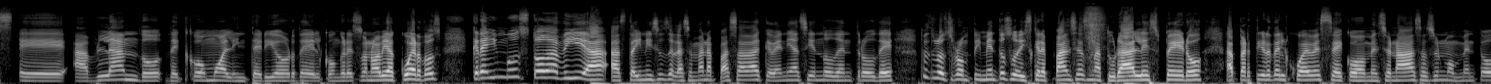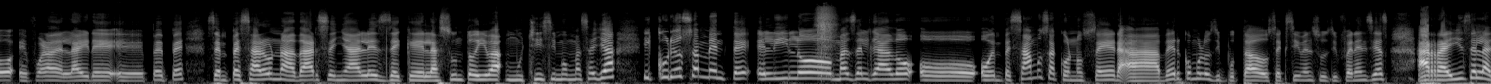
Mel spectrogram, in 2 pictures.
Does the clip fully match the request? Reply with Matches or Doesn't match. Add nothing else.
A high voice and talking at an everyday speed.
Matches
